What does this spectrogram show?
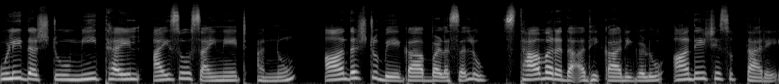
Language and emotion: Kannada, neutral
